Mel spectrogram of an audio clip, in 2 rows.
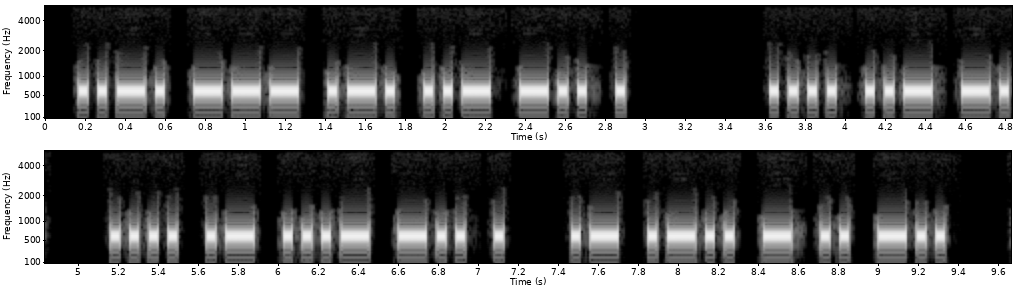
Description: Morse code, heard as a keyed tone, about 25 wpm, 600 Hz. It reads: FORUDE HUN HAVDE ALTID
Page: Ferie 25 wpm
